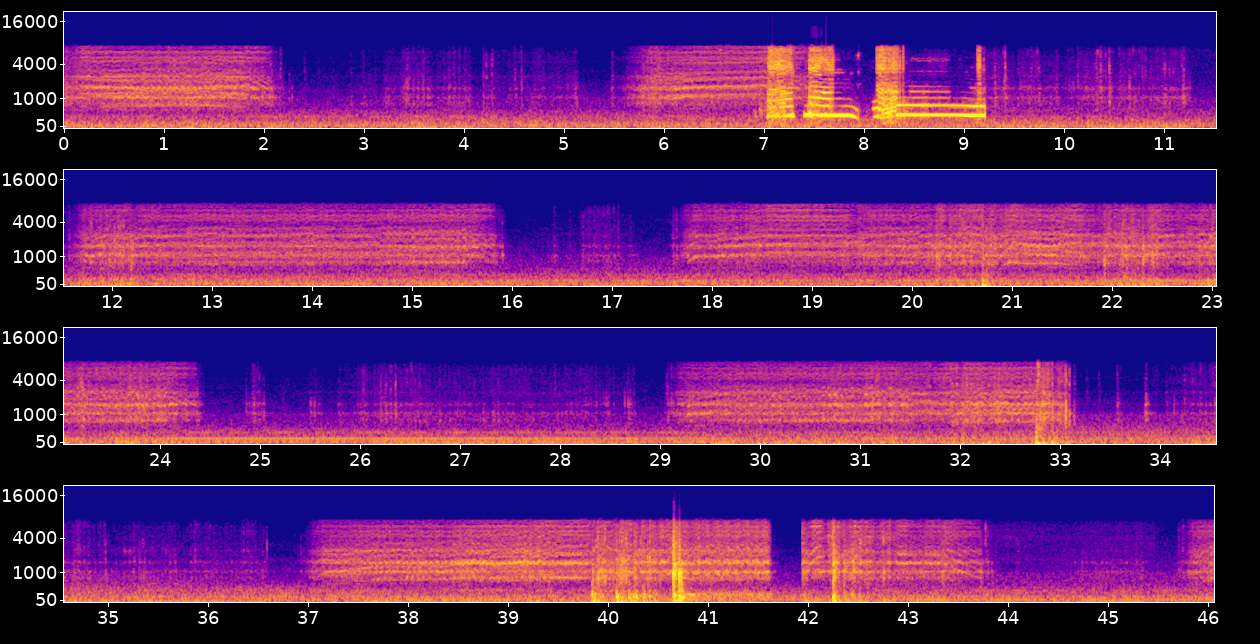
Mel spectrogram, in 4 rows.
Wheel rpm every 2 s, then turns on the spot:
150, 20, 30, 100, 10, 30, 150, 130, 20, 150, 160, 160, 30, 20, 60, 160, 90, 20, 70, 180, 180, 140, 20.
2-4 8-10 24-28 34-36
